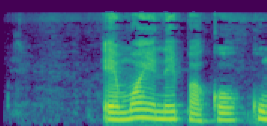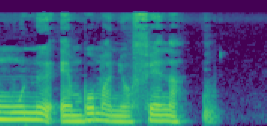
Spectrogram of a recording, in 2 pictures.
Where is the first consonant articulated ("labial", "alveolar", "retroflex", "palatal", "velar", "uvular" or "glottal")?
labial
